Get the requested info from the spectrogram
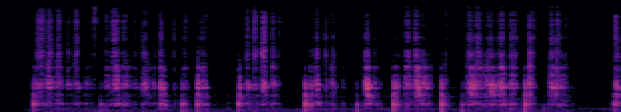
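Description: Felt-tip marker writing in cursive on a sheet of paper: quick scratchy pen strokes in bursts, with short pauses between words.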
